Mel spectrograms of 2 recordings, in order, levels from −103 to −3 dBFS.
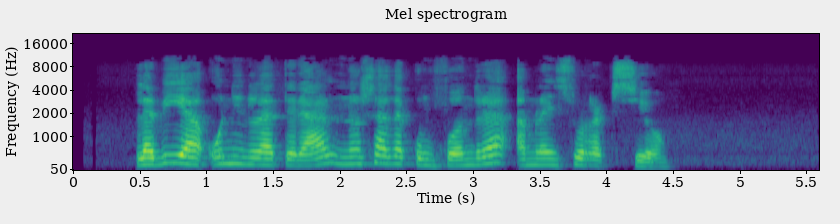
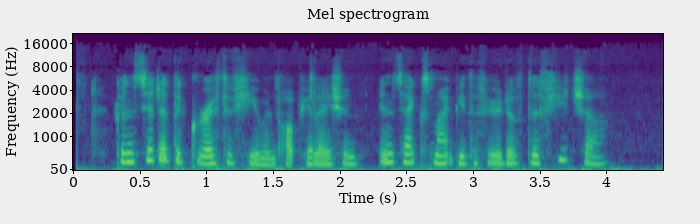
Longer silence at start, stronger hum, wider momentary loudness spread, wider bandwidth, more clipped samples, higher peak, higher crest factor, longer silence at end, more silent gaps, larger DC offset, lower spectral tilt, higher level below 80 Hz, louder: first, 0.5 s vs 0 s; neither; first, 8 LU vs 4 LU; second, 11 kHz vs 14.5 kHz; neither; first, -8 dBFS vs -12 dBFS; about the same, 22 dB vs 18 dB; first, 1.15 s vs 0 s; neither; neither; about the same, -3.5 dB/octave vs -4 dB/octave; second, -86 dBFS vs -50 dBFS; about the same, -29 LUFS vs -31 LUFS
